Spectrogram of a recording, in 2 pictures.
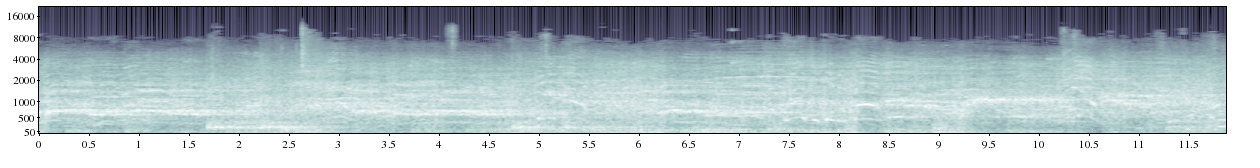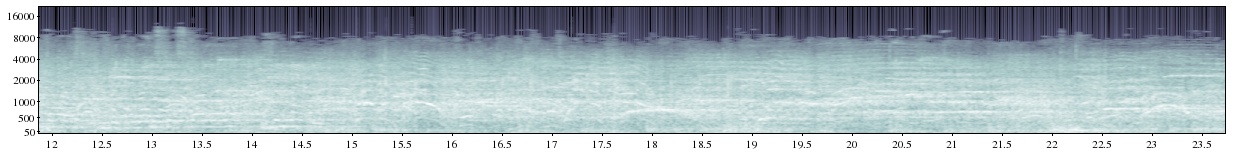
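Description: A crowd of spectators chatters and cheers in a large echoing gym.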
